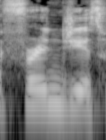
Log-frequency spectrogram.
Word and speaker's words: pharyngeus: Are we worried about the fella who has globus faragius or faragius? – I think this man, in fairness to you, George, it's spelt Always, but it is. I think he means he has globus pharyngeus, which used to be called globus hysterigus.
